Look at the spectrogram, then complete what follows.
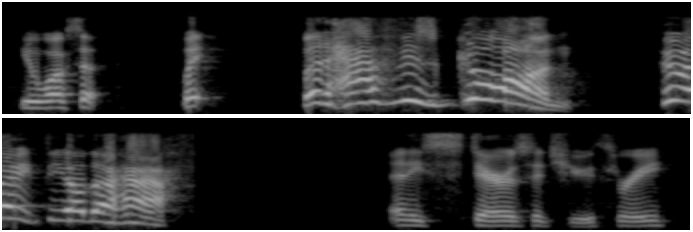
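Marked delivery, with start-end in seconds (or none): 0.9-4.3 outraged man. Acted. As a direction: bellow in outrage that his food is half gone. Man finds half the food gone.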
